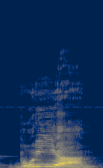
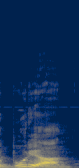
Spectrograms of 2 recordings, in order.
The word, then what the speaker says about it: бур'ян: так ми кажемо м'язи бур'ян якщо б не було апострофу ми б казали бурян А так ми кажемо бур'ян А зараз ми з вами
